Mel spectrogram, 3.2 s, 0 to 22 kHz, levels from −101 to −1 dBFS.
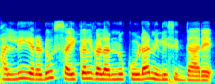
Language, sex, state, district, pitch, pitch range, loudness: Kannada, female, Karnataka, Bangalore, 245 Hz, 235-260 Hz, -14 LUFS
